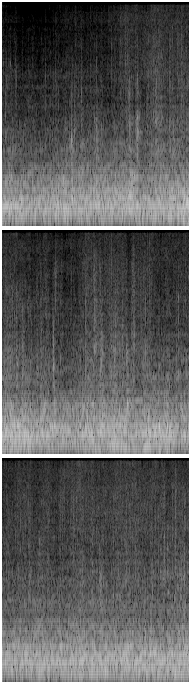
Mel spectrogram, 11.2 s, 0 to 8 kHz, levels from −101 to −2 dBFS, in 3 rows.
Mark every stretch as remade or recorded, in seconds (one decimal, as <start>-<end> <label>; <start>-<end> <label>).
0.0-5.5 remade; 5.5-6.7 recorded; 6.7-11.2 remade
